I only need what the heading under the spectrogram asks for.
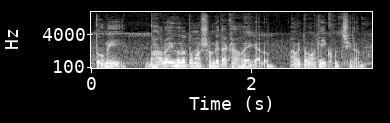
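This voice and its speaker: A man's voice: medium pitch, lively intonation, fast, music in the background, close to an everyday voice. A man playing a regal, protective king. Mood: reassuring. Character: kind protective king, worried for his subjects. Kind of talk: dramatic Bengali cartoon dubbing.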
